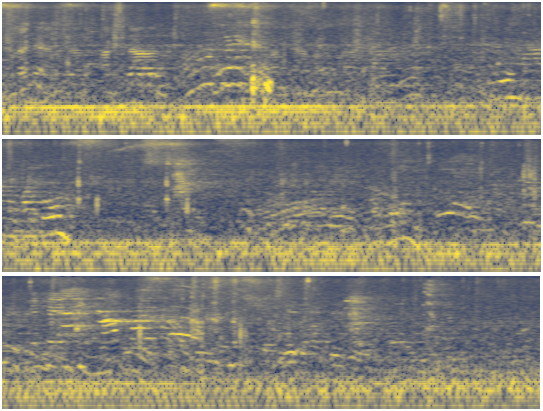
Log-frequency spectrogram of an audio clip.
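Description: A baby monkey squeaks in short high cries.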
